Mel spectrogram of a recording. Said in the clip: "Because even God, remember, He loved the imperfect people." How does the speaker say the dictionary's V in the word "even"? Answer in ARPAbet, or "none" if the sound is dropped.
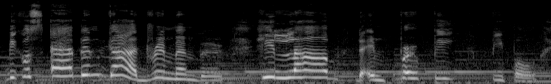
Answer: B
